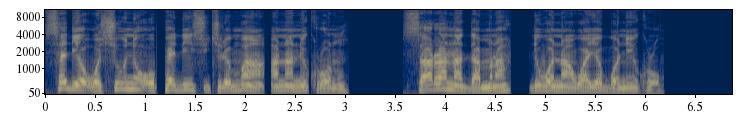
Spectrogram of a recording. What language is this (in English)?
Akan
